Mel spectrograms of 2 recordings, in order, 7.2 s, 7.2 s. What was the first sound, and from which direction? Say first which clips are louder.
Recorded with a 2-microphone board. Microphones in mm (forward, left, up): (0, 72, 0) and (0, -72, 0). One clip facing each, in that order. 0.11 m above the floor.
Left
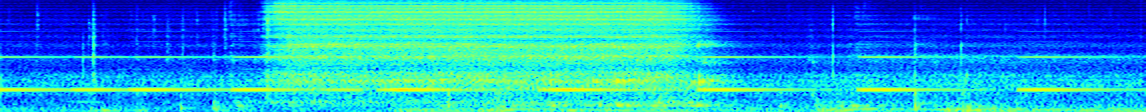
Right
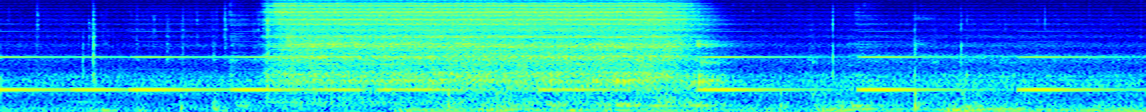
A running tap: even; 15° left (ahead or behind).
